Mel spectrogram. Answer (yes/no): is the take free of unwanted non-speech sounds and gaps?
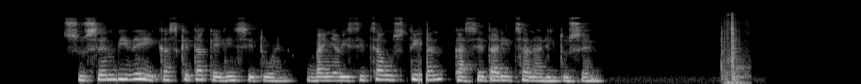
no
